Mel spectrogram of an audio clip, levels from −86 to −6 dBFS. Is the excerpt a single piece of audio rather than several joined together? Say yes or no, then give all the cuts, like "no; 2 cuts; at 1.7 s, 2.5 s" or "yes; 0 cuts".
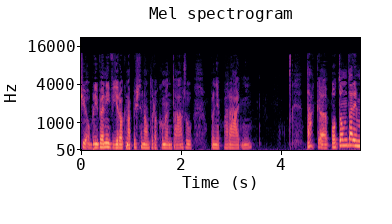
yes; 0 cuts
